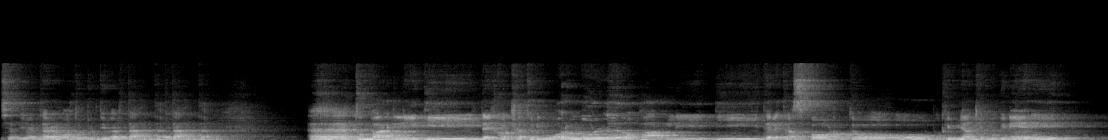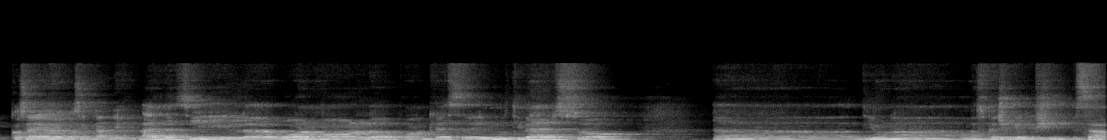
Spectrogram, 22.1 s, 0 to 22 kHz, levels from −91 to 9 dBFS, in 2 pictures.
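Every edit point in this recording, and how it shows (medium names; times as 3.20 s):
1.65 s: repeat of the last 0.44 s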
